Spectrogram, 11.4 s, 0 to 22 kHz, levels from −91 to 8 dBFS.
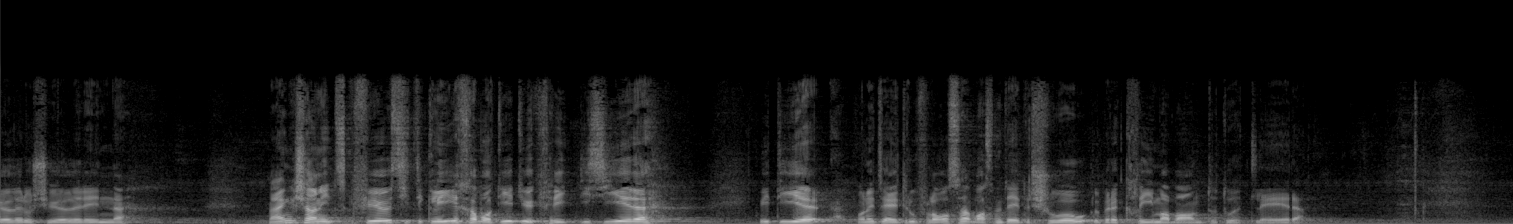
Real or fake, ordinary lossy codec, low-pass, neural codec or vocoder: real; none; 14.4 kHz; none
